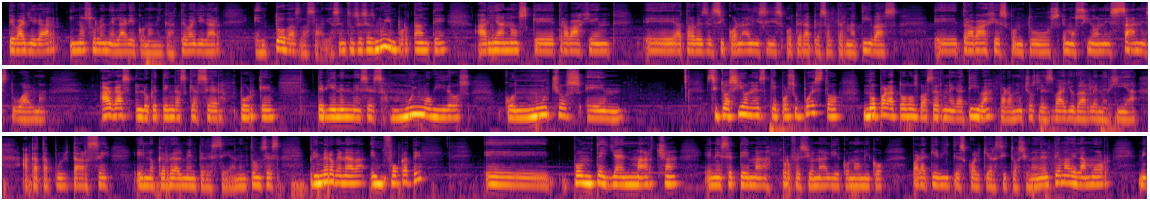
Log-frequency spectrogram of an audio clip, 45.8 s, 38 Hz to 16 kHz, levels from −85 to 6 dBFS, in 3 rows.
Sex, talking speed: female, 145 wpm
